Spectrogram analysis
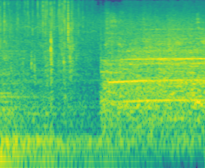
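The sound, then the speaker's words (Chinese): Faint, steady rumble of a train travelling to Anyang, a low continuous drone that shifts in tone partway through, with thin sustained tonal lines in the second half. “坐火车前往安阳”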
